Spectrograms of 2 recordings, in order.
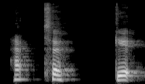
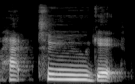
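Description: First: The word to has a short schwa vowel. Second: The word to has a full long vowel. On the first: The speaker calls it right. "The O in two becomes de-stress, the schwa, shortened" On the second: The speaker calls it wrong.

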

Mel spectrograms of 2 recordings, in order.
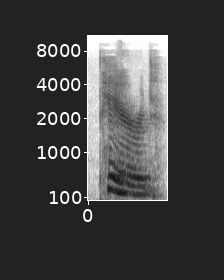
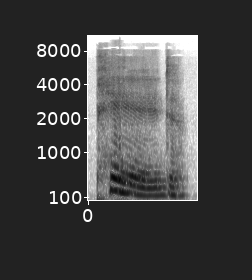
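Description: First: An R sound is pronounced before the D. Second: No R sound is pronounced before the D. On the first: "for those practicing an American accent, and it goes from the R to the D sound" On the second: "For a British and Australian accent, ... the R is not pronounced"

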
